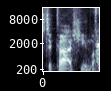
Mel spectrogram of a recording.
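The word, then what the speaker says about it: Takashi Miike: No, it's it's Tekashi Mike.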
